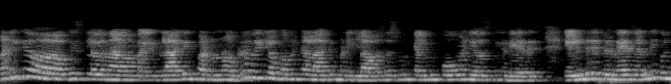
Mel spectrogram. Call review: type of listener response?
listening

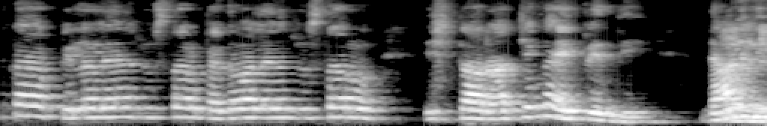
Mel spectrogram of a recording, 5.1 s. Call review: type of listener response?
taking over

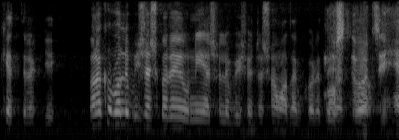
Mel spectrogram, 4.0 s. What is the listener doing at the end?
taking over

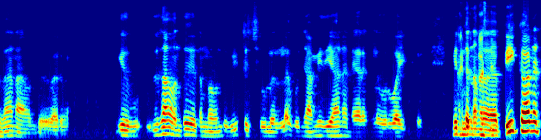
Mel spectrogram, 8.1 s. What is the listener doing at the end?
listening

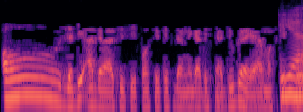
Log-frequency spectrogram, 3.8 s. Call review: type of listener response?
listening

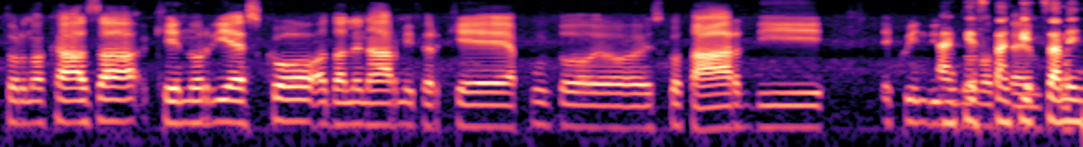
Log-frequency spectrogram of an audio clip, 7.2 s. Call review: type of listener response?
taking over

